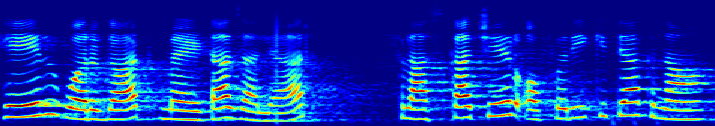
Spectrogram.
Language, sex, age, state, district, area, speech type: Goan Konkani, female, 30-45, Goa, Bardez, urban, read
